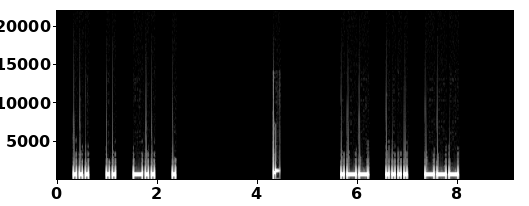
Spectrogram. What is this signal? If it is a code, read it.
Morse code, heard as a keyed tone, about 20 wpm, spaced as for 14 wpm, 700 Hz. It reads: SIDE WHO
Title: 115 Lesson 19f - Letter w - Words 20wpm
